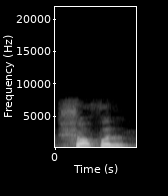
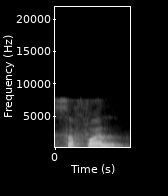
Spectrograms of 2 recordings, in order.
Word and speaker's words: सफल: जैसे अशुद्ध शब्द है शौफल, लेकिन इसका शुद्ध रूप है सफल।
